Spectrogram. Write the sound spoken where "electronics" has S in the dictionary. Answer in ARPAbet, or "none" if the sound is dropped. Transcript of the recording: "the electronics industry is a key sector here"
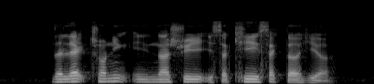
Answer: none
